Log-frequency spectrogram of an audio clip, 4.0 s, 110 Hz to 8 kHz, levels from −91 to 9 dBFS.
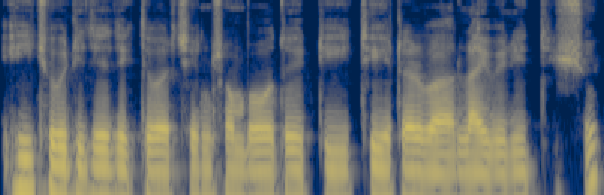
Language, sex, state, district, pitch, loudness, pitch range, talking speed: Bengali, male, West Bengal, Kolkata, 100 Hz, -19 LUFS, 95-105 Hz, 165 wpm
